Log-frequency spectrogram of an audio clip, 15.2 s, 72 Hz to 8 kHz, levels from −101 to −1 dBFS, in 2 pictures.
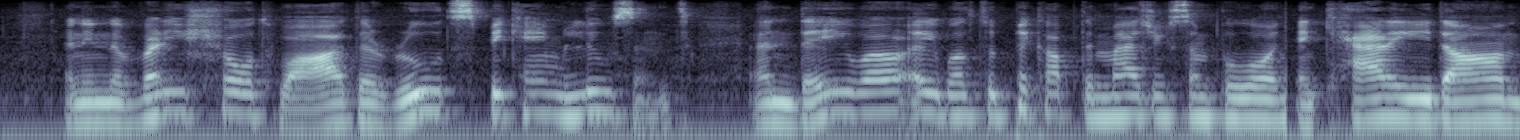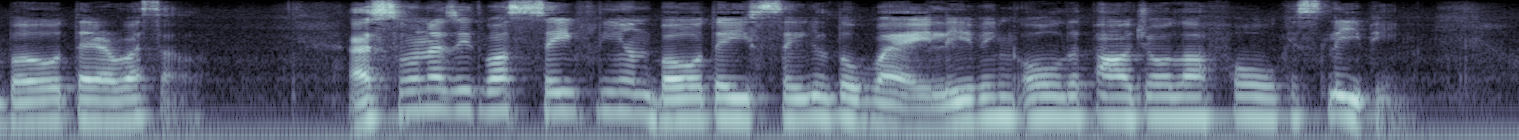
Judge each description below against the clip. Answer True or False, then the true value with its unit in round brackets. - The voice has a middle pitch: True (150 Hz)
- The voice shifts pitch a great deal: False (3.1 semitones)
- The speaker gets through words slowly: False (175 wpm)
